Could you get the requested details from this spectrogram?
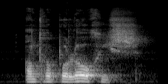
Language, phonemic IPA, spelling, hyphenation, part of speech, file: Dutch, /ˌɑn.troː.poːˈloː.ɣis/, antropologisch, an‧tro‧po‧lo‧gisch, adjective, Nl-antropologisch.ogg
- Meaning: anthropological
